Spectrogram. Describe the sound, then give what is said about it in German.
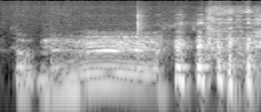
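A voice imitates a moaning, creaking door with one drawn-out groan that swells and sinks over about a second, fairly loud, followed by a burst of quick talking. “Da nehme ich es eher als so ein und auf der CVS habe ich immer so ein Türknarzen oder wie so eine Kuh, so hört sich das ja so ein bisschen an.”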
